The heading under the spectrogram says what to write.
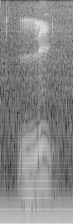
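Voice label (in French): "lit", French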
